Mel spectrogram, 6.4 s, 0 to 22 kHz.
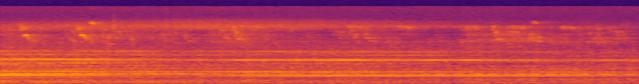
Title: Delta Airlines Airbus A320-212 N351NW DL2689 RDU-DTW (FOPP whistling sound) (Stabilized) (5-11-2023)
